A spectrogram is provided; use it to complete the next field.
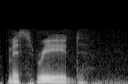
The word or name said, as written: Misread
